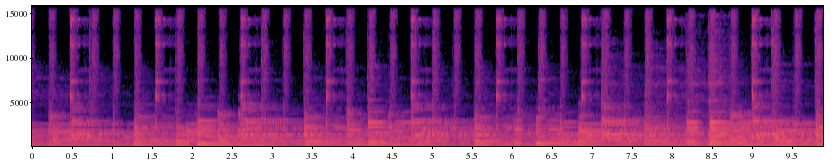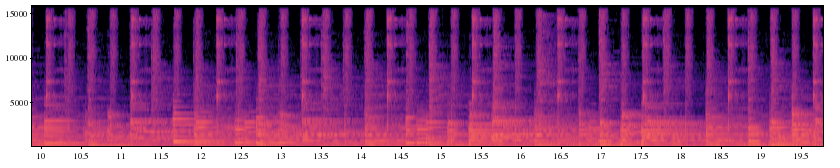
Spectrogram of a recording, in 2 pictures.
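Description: A Brazilian rock song's instrumental intro plays steadily and loudly, with a driving beat, layered guitars and bright repeated notes, full band sound and no singing or talking yet.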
